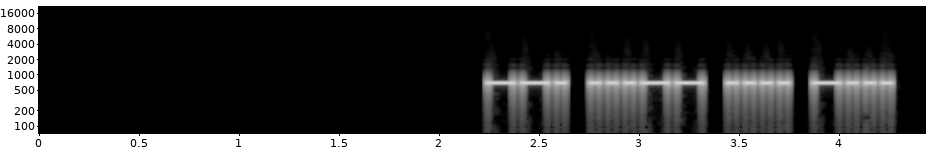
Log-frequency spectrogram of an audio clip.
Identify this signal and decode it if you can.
Morse code, heard as a keyed tone, about 27 wpm, 700 Hz. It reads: G3HB
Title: DXCC-100 Call Signs - 4 Characters - Repeated 3x - 28wpm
